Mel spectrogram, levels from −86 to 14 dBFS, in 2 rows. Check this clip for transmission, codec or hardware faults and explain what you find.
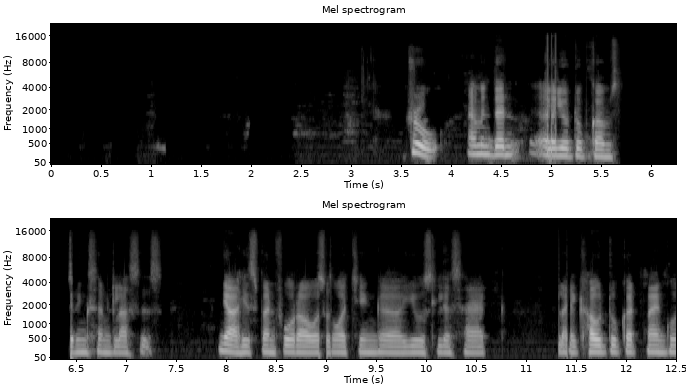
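Three kinds of fault turn up: a few spots where chunks play out of order, one long dropout, and a stretch where the audio is sped up to catch up.

Chunks out of order, at 4.96 to 5.04 s (right after "I mean then uh"), 8.93 to 9.04 s (just before "watching a useless hack") and 11.33 to 11.44 s. A 40 ms chunk of audio got played late, one chunk behind in the first case and two behind in the others. Nothing goes missing, but the sound is reshuffled with hard joins, so you hear a short jumbled stutter.

Long network dropout, from 5.63 to 6.46 s. The sound stops and what's left is smeared out as a buzzy, fading continuation of the last bit of audio. That dies into silence, with the gap lasting around 0.7 s. When the audio returns, about 0.6 s of material is simply gone. That pattern points to a likely stall in the network feed. 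The receiver also seems to have gained roughly 0.2 s of extra delay here.

Jitter buffer speed-up, from 6.54 to 8.49 s. After the dropout the receiver held more buffered audio than it wanted. To catch up, it snipped out many tiny pitch-period slices, around 0.2 s in total. Playback runs at about 109% speed while the pitch stays put, so this stretch sounds a bit rushed.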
